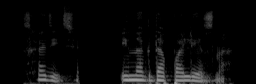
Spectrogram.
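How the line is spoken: Icy tone. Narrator (Russian): сказал Олег все тем же ледяным тоном

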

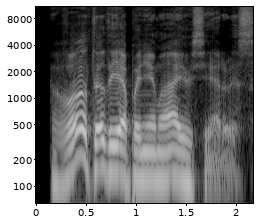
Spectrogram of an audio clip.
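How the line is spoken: Snorting remark. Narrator (Russian): хмыкнул я

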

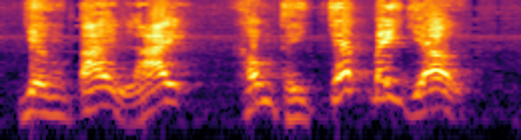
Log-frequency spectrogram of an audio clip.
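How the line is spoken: Loud shout. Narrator (Vietnamese): Chí Tôn hét lớn

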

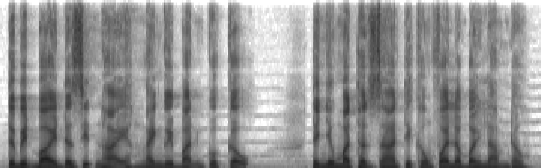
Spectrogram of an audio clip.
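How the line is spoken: Strained, pained voice. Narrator (Vietnamese): Nó gằn giọng với ánh mắt đau đớn, lão nói tiếp

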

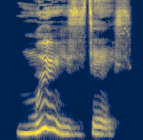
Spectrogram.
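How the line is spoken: Improvised in deep bass. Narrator (Russian): не выдержал и симпровизировал Мион басом

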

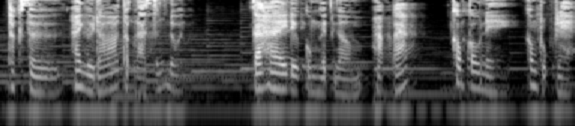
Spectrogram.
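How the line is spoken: Low hoarse voice after pause. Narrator (Vietnamese): Chàng ngưng bặt lại, một lúc sau mới nói tiếp bằng một giọng trầm thấp và khàn đục

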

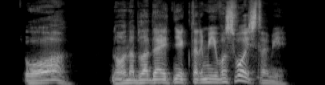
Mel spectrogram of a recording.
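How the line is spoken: Increasingly bored voice. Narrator (Russian): Все более скучающим голосом ответил Себастиус

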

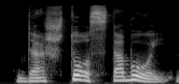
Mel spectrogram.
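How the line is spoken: Roar. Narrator (Russian): взревел Давид

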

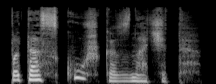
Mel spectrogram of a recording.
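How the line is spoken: Hissed. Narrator (Russian): прошипела Лизавета

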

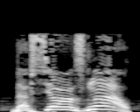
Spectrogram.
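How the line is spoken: Shouting. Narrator (Russian): закричал Енах

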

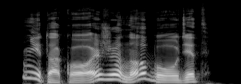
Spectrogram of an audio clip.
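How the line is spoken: Chuckling. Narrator (Russian): хохотнул мой учитель

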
